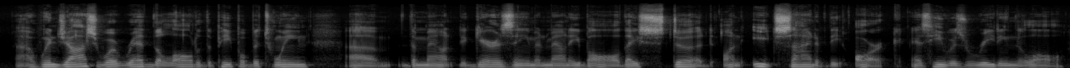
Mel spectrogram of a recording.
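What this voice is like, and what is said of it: Eastern Kentucky accent. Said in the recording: “my Eastern Kentucky dialect”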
